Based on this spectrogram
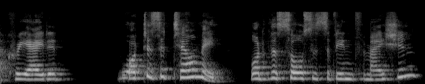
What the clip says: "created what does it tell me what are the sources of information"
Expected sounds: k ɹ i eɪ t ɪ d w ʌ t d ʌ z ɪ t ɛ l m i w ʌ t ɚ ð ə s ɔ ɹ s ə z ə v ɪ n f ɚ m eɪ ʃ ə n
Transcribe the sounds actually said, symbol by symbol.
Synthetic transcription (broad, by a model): k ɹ i eɪ t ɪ d w ʌ t d ʌ z ɪ t ɛ l m i w ʌ t ɚ ð ə s ɔ ɹ s ə z ə v ɪ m f ɚ m eɪ ʃ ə n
